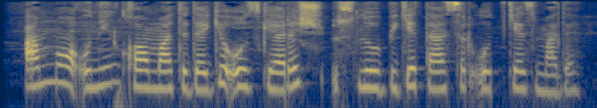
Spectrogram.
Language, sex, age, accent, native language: Uzbek, female, 18-24, Namangan, Uzbek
